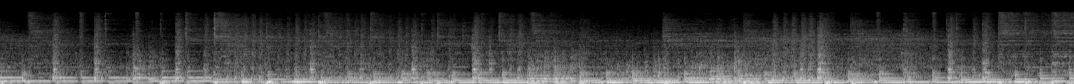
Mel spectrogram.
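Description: Jazz quartet playing live, with the drum kit to the fore over a moving double-bass line and electric guitar.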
